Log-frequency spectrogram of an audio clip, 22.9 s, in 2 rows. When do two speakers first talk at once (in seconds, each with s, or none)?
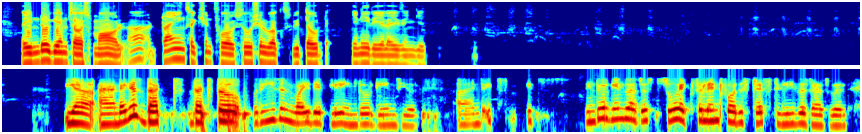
none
